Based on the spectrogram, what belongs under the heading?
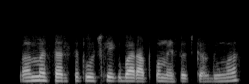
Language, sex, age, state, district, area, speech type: Hindi, male, 18-30, Madhya Pradesh, Bhopal, rural, conversation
